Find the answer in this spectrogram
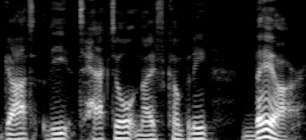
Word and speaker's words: Bexar: the Tactile Knife Company Bexar, spelled Bexar, but don't pronounce it that way or all the Texans in the comments will get angry at me, so don't come at me, bros.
